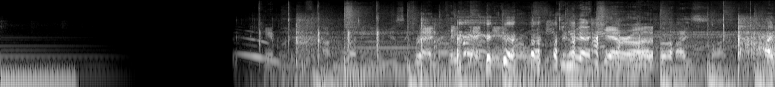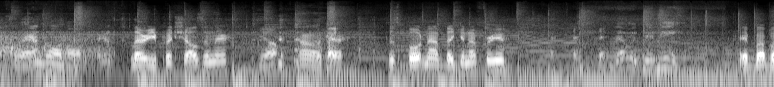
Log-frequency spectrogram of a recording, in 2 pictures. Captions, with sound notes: - I can't believe I'm letting you use the camera on me, give me that camera out. - I suck, I quit, I'm goin' home. - [Voiceover] Larry, you put shells in there? - Yep. - [Voiceover] Oh, OK. This boat not big enough for you? - That would be me.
